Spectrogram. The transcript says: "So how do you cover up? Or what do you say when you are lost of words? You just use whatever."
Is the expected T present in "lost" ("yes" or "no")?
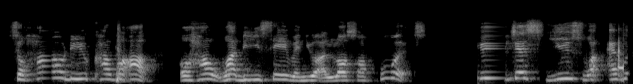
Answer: no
